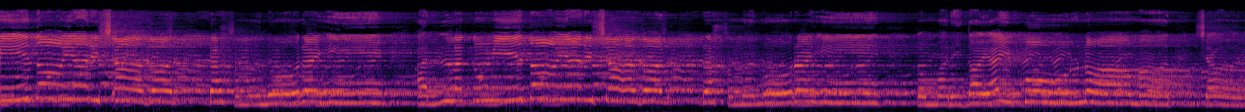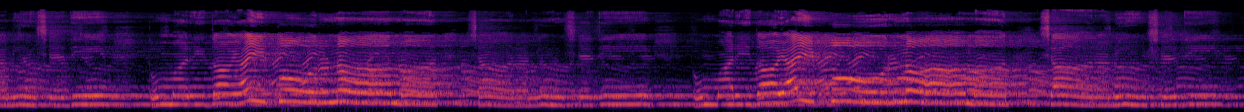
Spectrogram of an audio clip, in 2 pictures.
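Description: A boy singing a Bengali Islamic gazal (naat) in a high child's voice, in long unbroken melodic lines that rise steeply in pitch a few times.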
